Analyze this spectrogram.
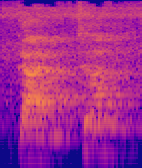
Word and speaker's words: Dutta: Datta? Yeah, in Bengal it's Datta. Like, Bhaktivinoda Thakur's name was Kedarnath Datta. Same last name. Datta. So Yeah. they say Datta, not Dutta.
